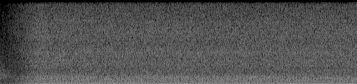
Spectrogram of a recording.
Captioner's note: airplane whooshing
